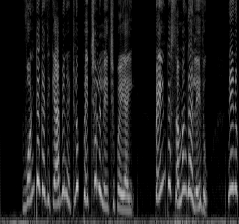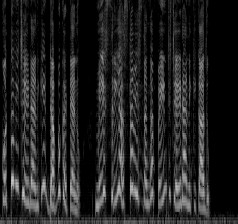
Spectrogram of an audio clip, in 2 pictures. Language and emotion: Telugu, angry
